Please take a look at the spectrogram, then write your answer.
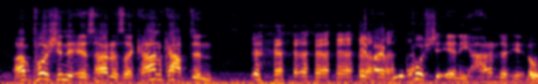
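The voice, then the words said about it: Put-on Scottish accent. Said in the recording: “I want ... to use the Scottish accent”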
